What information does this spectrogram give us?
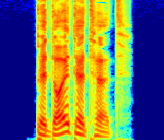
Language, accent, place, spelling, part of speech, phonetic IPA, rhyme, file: German, Germany, Berlin, bedeutetet, verb, [bəˈdɔɪ̯tətət], -ɔɪ̯tətət, De-bedeutetet.ogg
- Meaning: inflection of bedeuten: 1. second-person plural preterite 2. second-person plural subjunctive II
